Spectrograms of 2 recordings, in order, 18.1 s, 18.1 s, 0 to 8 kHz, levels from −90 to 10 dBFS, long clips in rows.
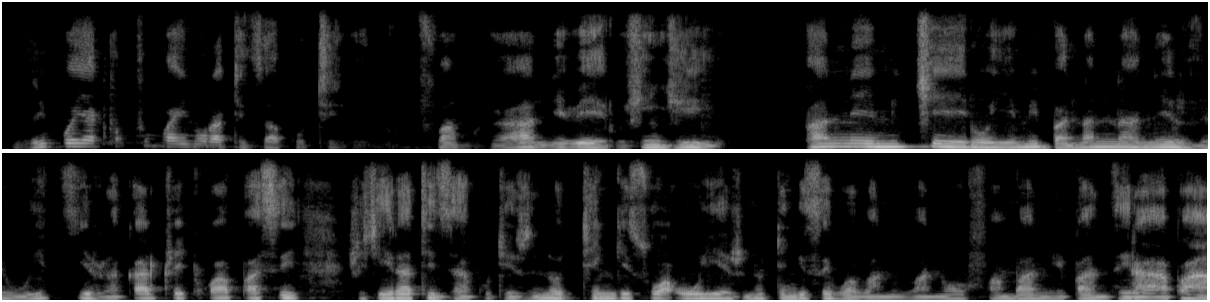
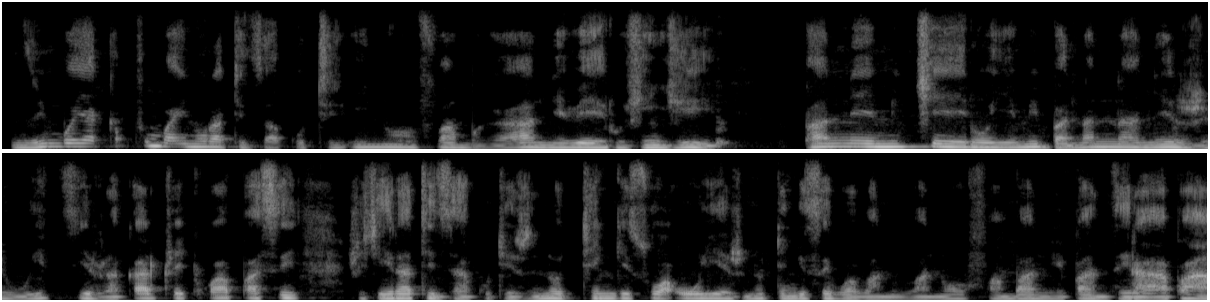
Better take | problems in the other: second | noise reduction (neural mask model DeepFilterNet 3)

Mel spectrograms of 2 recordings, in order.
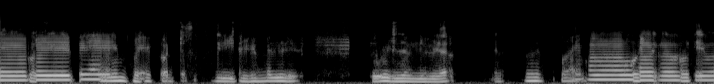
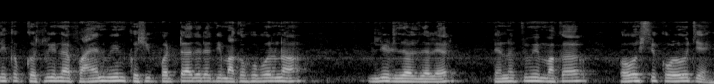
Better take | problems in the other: second | noise reduction (neural diffusion model UNIVERSE++)

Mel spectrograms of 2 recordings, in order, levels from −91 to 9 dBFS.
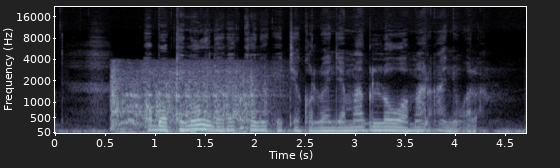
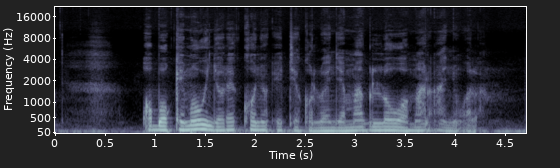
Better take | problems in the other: second | background sound (Engine starting / Car); 3 dB below the speech

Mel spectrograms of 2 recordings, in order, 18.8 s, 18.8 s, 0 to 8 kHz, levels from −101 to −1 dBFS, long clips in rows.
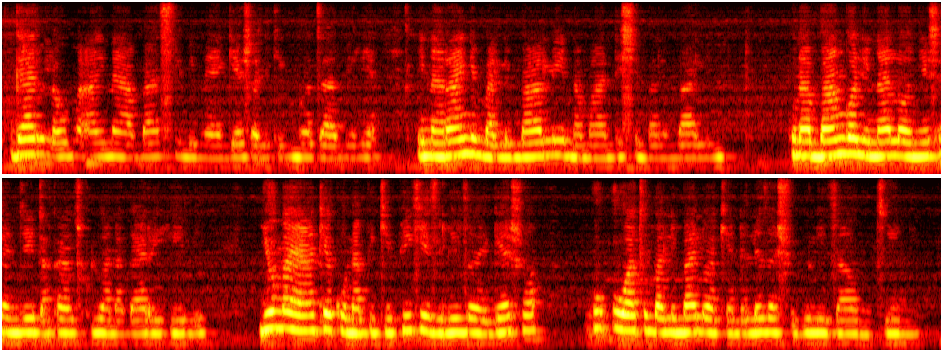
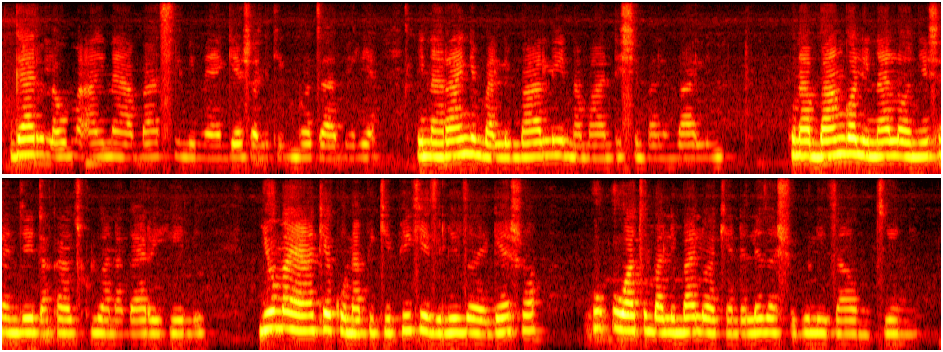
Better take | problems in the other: second | room echo; dies away in 0.3 s

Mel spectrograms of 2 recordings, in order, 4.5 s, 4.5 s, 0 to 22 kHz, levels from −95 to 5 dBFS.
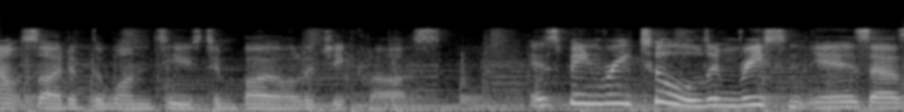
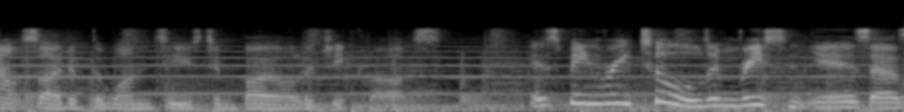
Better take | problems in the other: first | background sound (Trumpet); 17 dB below the speech

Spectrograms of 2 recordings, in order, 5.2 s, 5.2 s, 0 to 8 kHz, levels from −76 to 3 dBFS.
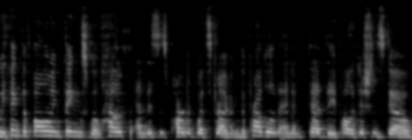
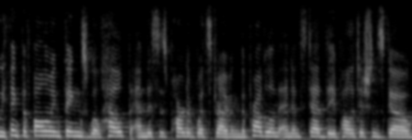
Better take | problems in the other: second | noise reduction (neural mask model DeepFilterNet 3)

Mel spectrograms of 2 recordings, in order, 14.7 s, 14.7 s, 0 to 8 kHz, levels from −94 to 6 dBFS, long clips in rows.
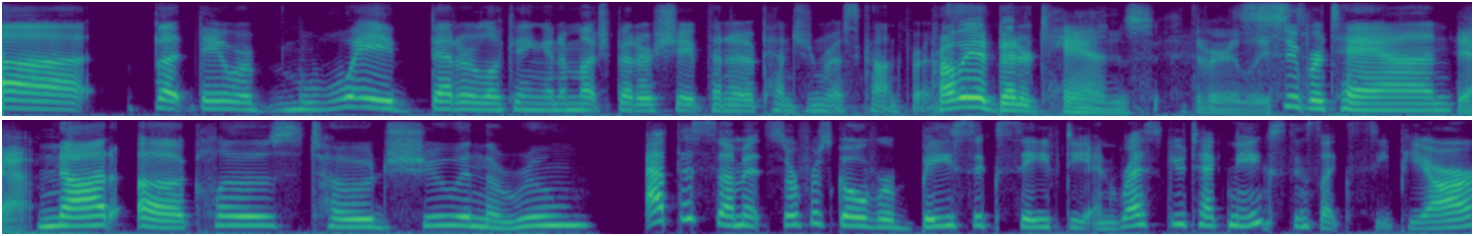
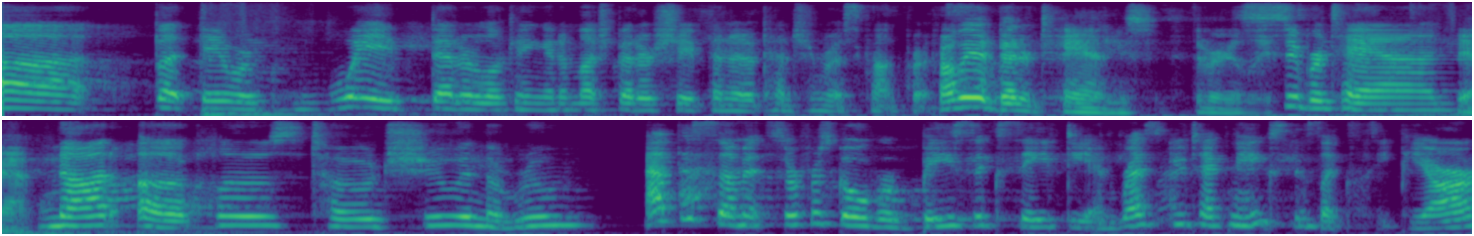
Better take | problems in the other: first | noise reduction (neural mask model DeepFilterNet 3)

